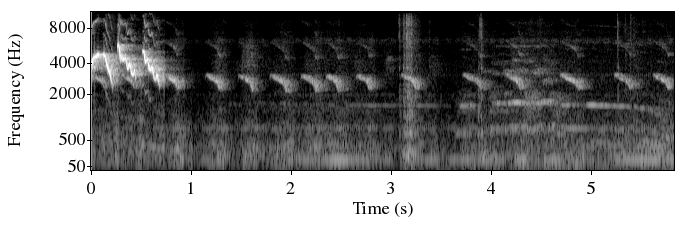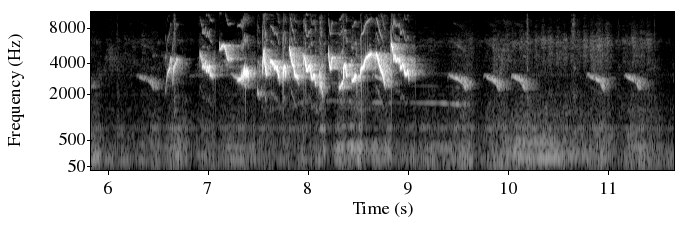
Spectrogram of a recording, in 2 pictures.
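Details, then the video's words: Lemon-bellied White-eye from Lombok singing tirelessly as a lure: a burst of rich warbling, then repeated short falling chip notes, another loud tumbling warble in the middle, and more chips to finish. "Burung Kecial Kuning Lombok Rajin Bunyi"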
